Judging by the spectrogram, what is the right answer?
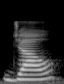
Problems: constant background noise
